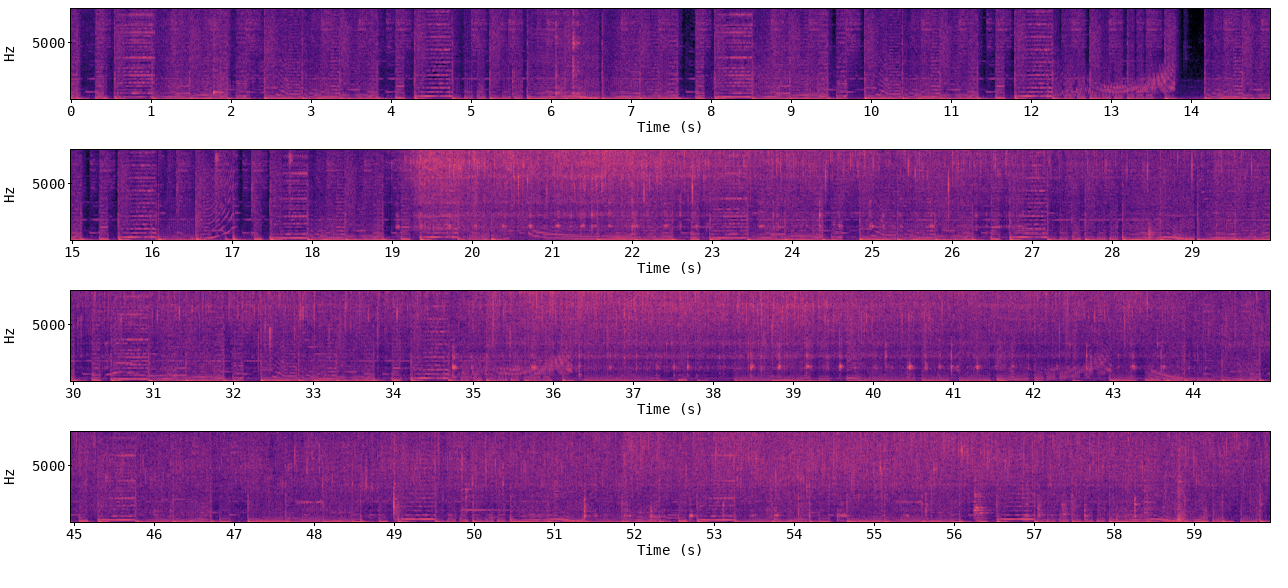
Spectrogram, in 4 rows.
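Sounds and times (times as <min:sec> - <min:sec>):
spoon scraping and tapping pot: 0:06.0 - 0:06.5, 0:34.6 - 0:41.6, 0:51.4 - 0:58.9
onion sizzling in fat: 0:18.8 - 0:59.9.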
